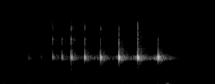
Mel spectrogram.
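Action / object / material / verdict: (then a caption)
tap / carved hollow wooden frog guiro / wood / none. A wooden stick taps and scrapes a hand-sized, carved, hollow wooden frog guiro with a ridged back. Eight short, hollow, woody clicks ring out, each pitched around 1.3 kHz with bright overtones. They grow louder and come slightly further apart before stopping.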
